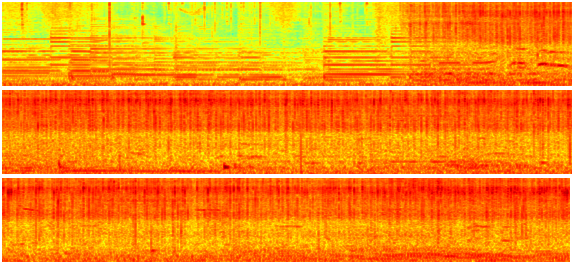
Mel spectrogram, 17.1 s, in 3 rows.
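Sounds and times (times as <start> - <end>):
tomato sizzling in hot oil: 0.0 - 17.0.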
